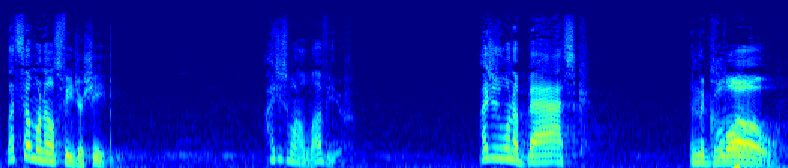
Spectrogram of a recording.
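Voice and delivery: a hint of a mushy believer who wants only feelings; sentimental Peter. Preacher voices Peter refusing work, in mock sentimental tones. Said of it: "if Peter is thinking".

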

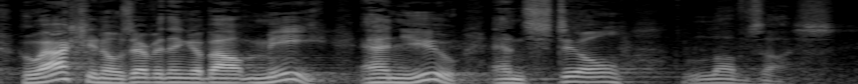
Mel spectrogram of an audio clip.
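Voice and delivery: ordinary talk, nothing marked

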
